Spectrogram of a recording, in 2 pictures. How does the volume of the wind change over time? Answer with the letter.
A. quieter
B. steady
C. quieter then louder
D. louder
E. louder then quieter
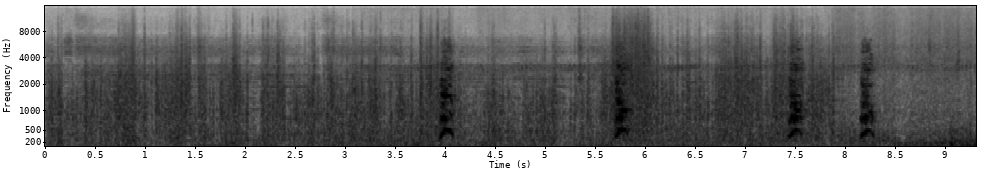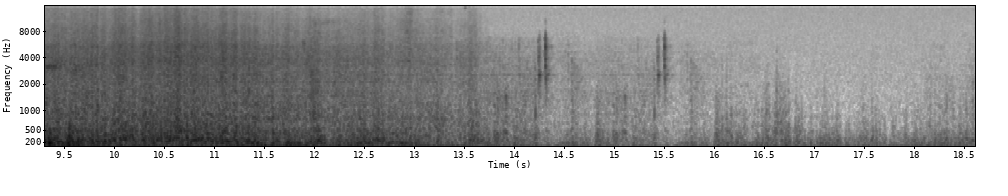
A.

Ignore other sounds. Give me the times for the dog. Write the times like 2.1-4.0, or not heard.
3.4-9.7.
